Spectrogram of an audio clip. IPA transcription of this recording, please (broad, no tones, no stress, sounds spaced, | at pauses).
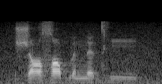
ʃ ɑ zˤ a b ə n ɛ dʱ i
